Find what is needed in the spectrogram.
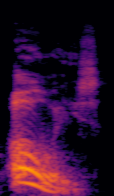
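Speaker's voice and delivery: always punched high and loud; emphatic always. Real, not acted. Telling the listener how fixed the family habit is, emphatic. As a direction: lean hard on always, no exceptions.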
